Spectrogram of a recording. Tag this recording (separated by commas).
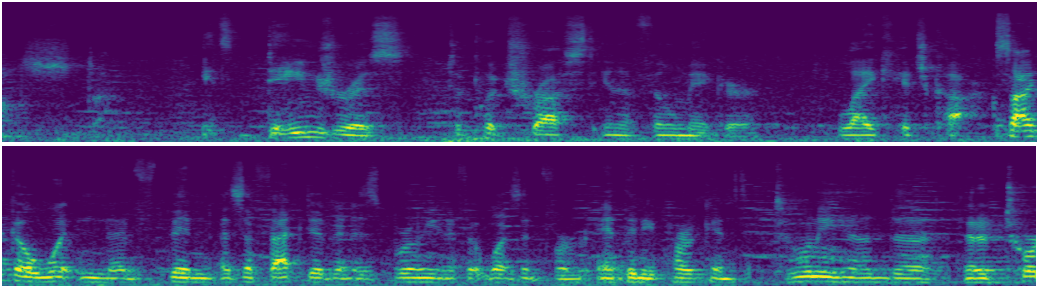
Music, Speech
